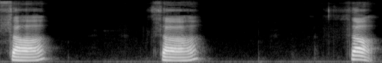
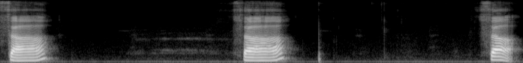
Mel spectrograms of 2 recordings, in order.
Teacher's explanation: ज़बान की नोक सामने के ऊपर के दांतों के अंदरूनी किनारे से लग रही है और जब आप इसके ऊपर के दांतों के अंदरूनी किनारे से लगाते हैं तो आवाज़ में नरमी है और बारीक भी आवाज़ है।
